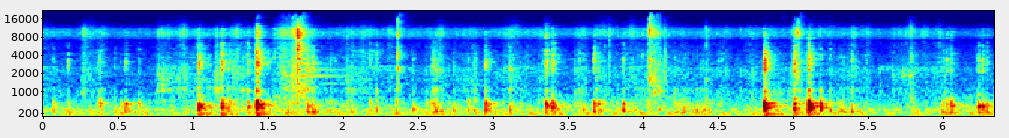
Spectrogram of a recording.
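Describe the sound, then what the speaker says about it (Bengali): Oil being smeared by hand across a banana leaf in a wok (kadai) while preparing bhola fish paturi gives soft scraping and rustling strokes with a few light clinks of metal, close and fairly quiet, with no talking. "তো কলা পাতার মধ্যে এবার একটুখানি তেল মাখিয়ে নেব।"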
